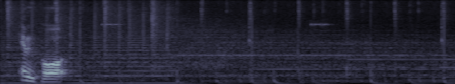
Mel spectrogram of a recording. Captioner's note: screen beeps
